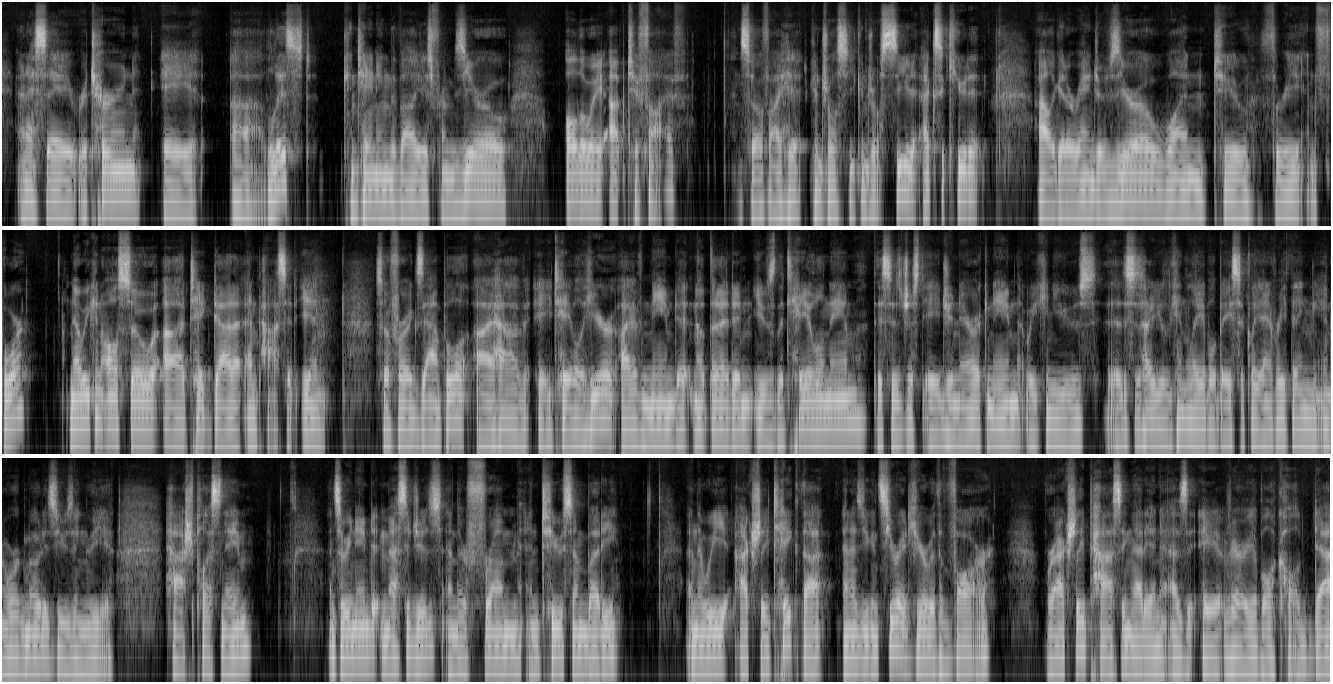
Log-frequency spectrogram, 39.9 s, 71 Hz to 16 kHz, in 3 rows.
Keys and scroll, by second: 0.1 ctrl+b, 0.2 ctrl+f, 0.3 ctrl+b, 0.4 ctrl+b, 1.0 ctrl+f, 1.5 ctrl+f, 2.2 ctrl+f, 2.3 ctrl+b, 2.5 ctrl+b, 2.8 ctrl+f, 3.5 ctrl+f, 4.6 ctrl+f, 4.8 ctrl+b, 4.9 ctrl+f, 5.4 ctrl+f, 5.7 ctrl+f, 6.3 ctrl+f, 8.6 ctrl+f, 8.9 ctrl+c, 9.5 ctrl+n, 9.7 ctrl+n, 9.8 ctrl+n, 10.0 ctrl+a, 10.5 ctrl+n, 10.7 ctrl+a, 10.8 ctrl+f, 11.3 ctrl+f, 11.5-13.0 ctrl+f, 13.7 ctrl+n, 13.8 Tab, 14.1 ctrl+n, 17.5 ctrl+n, 18.5 ctrl+n, 18.8 ctrl+n, 19.0 ctrl+p, 19.2 ctrl+p, 19.7 ctrl+p, 19.9 ctrl+f, 20.1 ctrl+f, 20.3 ctrl+n, 20.6 ctrl+p, 21.2 ctrl+alt+f, 22.1 ctrl+alt+b, 22.5-22.8 ctrl+f, 24.5 ctrl+a, 26.9 ctrl+f, 27.0 ctrl+a, 29.8 ctrl+p, 29.9 ctrl+f, 30.3 ctrl+n, 30.7 ctrl+a, 30.8 ctrl+n, 31.3-31.7 ctrl+f, 31.8 ctrl+n, 32.0 ctrl+f, 32.3 ctrl+n, 32.5 ctrl+n, 32.7 ctrl+n, 34.8 ctrl+e, 34.9 ctrl+p, 36.9 ctrl+e, 37.4-37.8 ctrl+b, 38.0 ctrl+b, 38.5 ctrl+b, 39.2 ctrl+f, 39.4 ctrl+f.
